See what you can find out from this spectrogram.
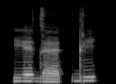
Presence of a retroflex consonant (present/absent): absent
